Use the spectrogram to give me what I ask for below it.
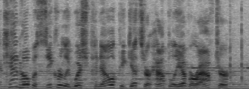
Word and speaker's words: Penelope: help but secretly wish Penelope gets her happily ever after I mean this is the girl who was too shy to correct me when I mispronounced her name is piano lope but now here she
